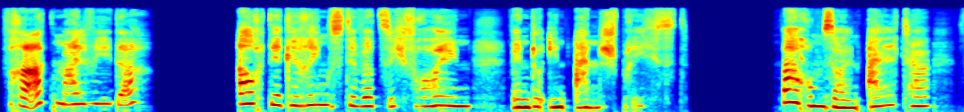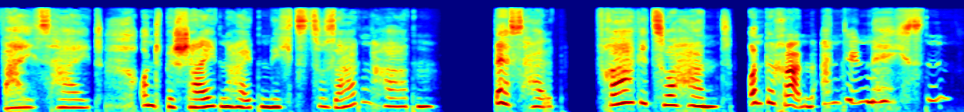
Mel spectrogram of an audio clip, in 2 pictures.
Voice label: Charge Schuechtern

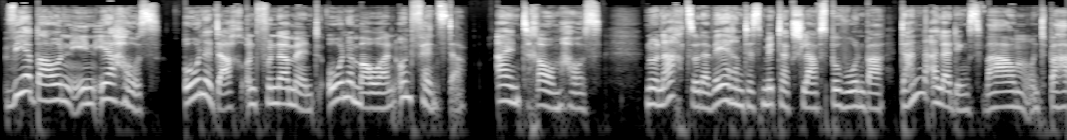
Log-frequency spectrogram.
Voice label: Werbung, Freundlich

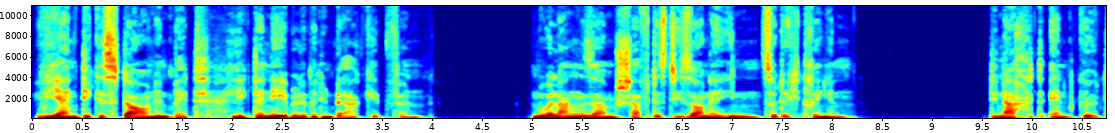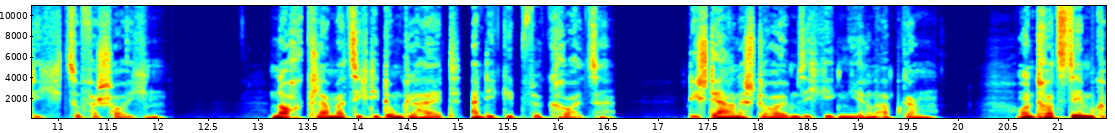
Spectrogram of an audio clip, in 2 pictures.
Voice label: Schauspiel Variabel

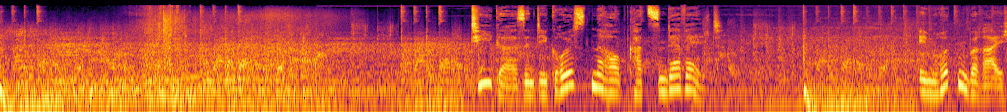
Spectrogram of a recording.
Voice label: Fremdtake Neutral

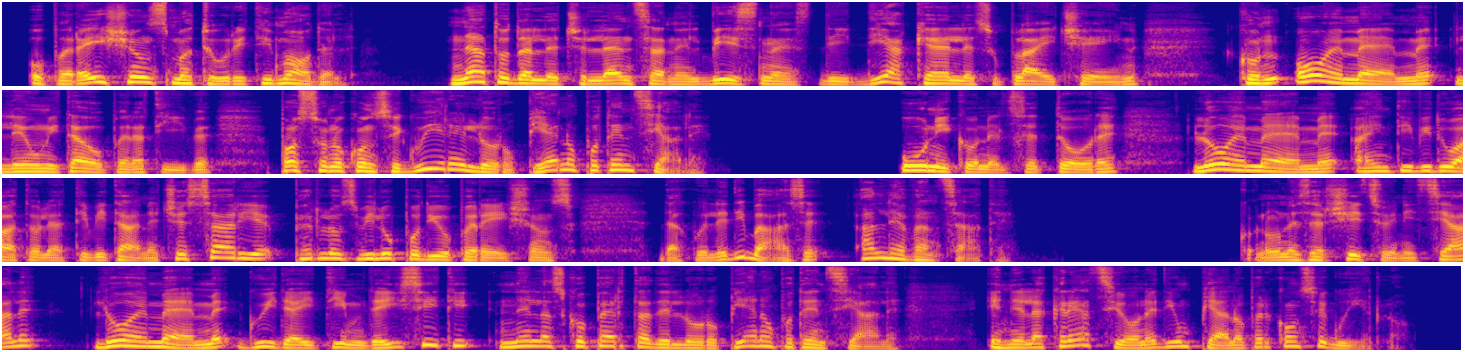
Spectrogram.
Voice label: Neutral, IT

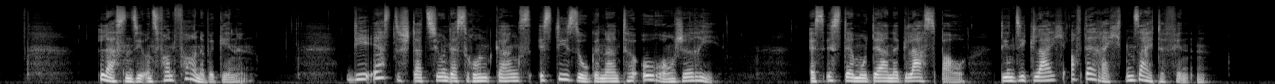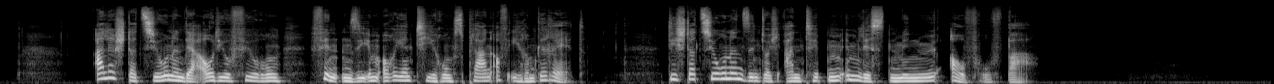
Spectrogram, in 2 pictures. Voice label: Neutral; Fremdtake

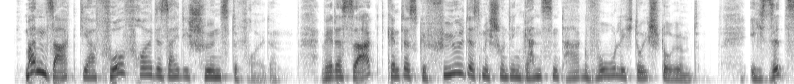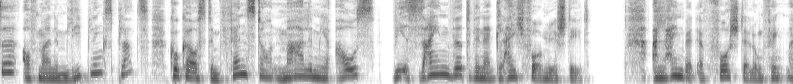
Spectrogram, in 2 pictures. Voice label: Witzig Frech

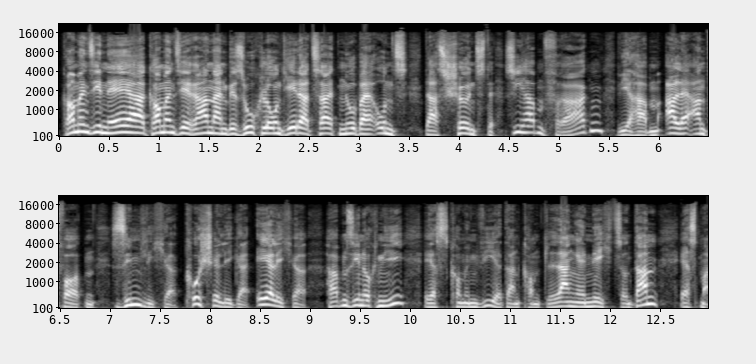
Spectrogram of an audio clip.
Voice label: Schauspiel Energisch

